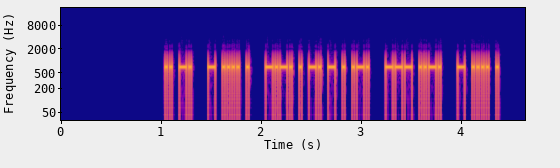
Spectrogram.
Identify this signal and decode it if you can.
Morse code, heard as a keyed tone, about 48 wpm, 700 Hz. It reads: IN THE CENTER OF THE
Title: Sets of 5 Words 50wpm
